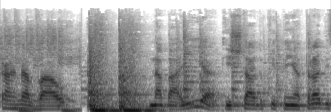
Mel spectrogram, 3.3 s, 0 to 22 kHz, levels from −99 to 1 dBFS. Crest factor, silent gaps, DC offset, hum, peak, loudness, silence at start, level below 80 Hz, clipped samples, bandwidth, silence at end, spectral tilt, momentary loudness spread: 14 dB; none; under 0.1%; none; 0 dBFS; -16 LUFS; 0 s; -18 dBFS; under 0.1%; 13 kHz; 0 s; -6.5 dB/octave; 8 LU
